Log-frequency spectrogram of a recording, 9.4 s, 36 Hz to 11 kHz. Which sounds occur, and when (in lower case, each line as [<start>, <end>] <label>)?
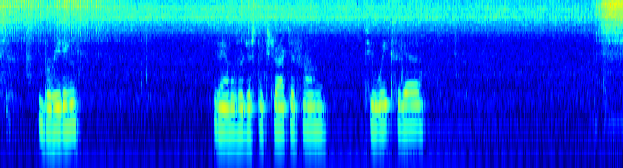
[0.00, 9.35] mechanisms
[0.00, 9.35] snake
[0.04, 0.16] generic impact sounds
[0.35, 0.51] generic impact sounds
[0.53, 1.18] male speech
[1.98, 2.21] generic impact sounds
[3.18, 4.85] male speech
[3.92, 4.02] generic impact sounds
[5.52, 6.37] male speech
[5.84, 6.04] generic impact sounds
[6.26, 6.37] generic impact sounds
[6.60, 6.89] generic impact sounds
[8.88, 9.35] generic impact sounds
